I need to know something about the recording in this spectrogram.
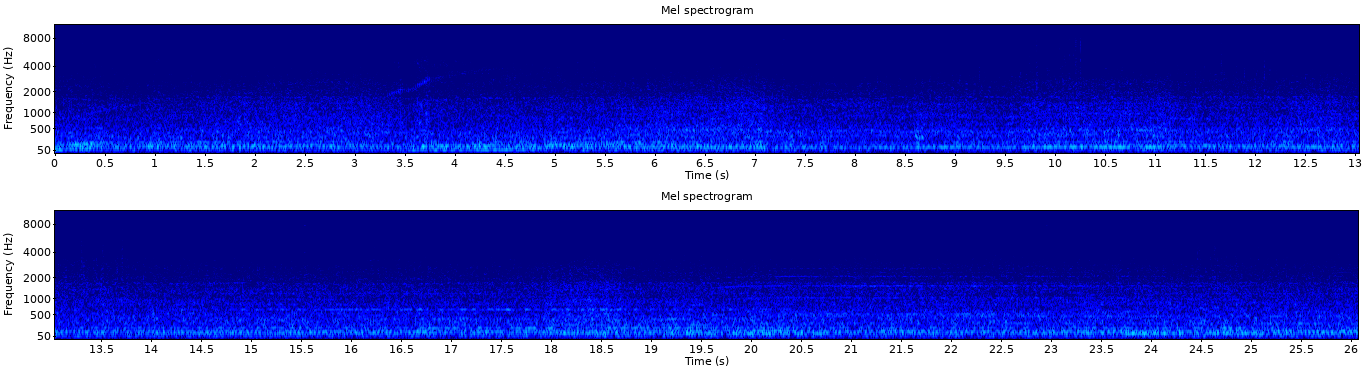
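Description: Tyres crunch over snow.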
